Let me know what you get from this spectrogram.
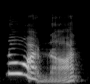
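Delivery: high, loud mock retort; playing the clueless one; mock denial. Imagined naive person answering, high mock denial. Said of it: "acted quarrel with naive person".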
